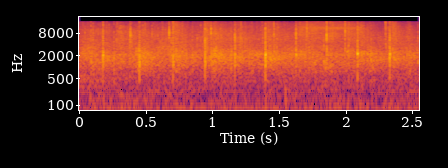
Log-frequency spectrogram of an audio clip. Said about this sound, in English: For me and my son, Jesus showed up. And it, yeah, you can applaud, that's great.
